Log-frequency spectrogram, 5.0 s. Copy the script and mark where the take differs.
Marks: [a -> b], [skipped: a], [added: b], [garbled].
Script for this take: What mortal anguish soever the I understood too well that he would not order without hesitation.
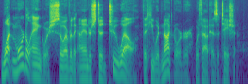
What mortal anguish soever the I understood too well that he would not order without hesitation.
